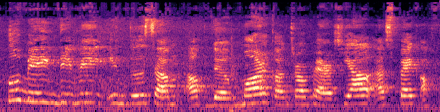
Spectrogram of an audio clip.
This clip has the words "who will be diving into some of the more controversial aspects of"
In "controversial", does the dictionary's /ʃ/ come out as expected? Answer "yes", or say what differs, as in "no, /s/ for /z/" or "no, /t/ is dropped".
no, /s/ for /ʃ/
